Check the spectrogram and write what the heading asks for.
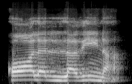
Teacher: رزقکم اللہ، آگے ہے قال الذین، قاف الف زبر قا، دو نقطوں والا قاف حروف مستعلیہ میں سے ہے، پر پڑھا جائے گا۔ الف سے پہلے زبر ہو تو الف مدہ ہوتا ہے، یہاں پر الف ہے، اس سے پہلے زبر ہے تو ایک الف کی مقدار اس کو لمبا کریں گے۔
